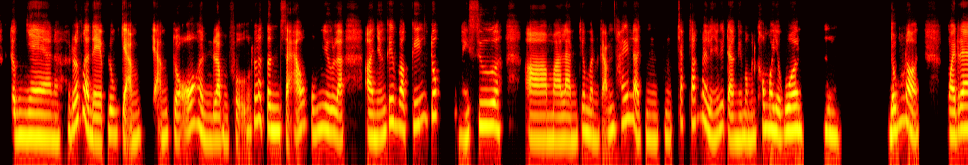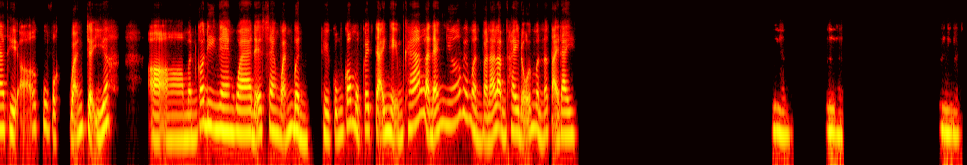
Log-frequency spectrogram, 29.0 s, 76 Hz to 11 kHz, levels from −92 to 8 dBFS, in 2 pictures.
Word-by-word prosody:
trần 185 Hz, 0 st, -1 dB
nhà 180 Hz, -1 st, +3 dB
nè, 165 Hz, -, -4 dB, 0.2 s
rất 265 Hz, +7 st, +1 dB
là -, -, +6 dB
đẹp 160 Hz, -5 st, +2 dB
luôn, 195 Hz, -1 st, -2 dB
chạm 170 Hz, -, +4 dB, 0.2 s
chạm 180 Hz, -, -2 dB
trổ 175 Hz, +5 st, +3 dB
hình 205 Hz, -11 st, -3 dB
rồng 165 Hz, 0 st, +1 dB
phượng, 210 Hz, -, -7 dB
rất 285 Hz, -, -1 dB
là 305 Hz, -, 0 dB
tinh 215 Hz, -2 st, +3 dB
xảo. 235 Hz, +3 st, 0 dB
Cũng 205 Hz, +2 st, -5 dB
như 220 Hz, -3 st, 0 dB
là, 170 Hz, -3 st, +1 dB, 0.3 s
ờ, 185 Hz, -, +3 dB
những 175 Hz, +2 st, -2 dB
cái 280 Hz, -, +1 dB
vân 245 Hz, -4 st, +2 dB
kiến 270 Hz, +6 st, -3 dB
trúc 335 Hz, +1 st, +2 dB, 0.3 s
ngày 180 Hz, 0 st, -5 dB
xưa, 250 Hz, +2 st, +1 dB, 0.3 s
ờ, 170 Hz, -1 st, +3 dB
mà 165 Hz, -1 st, 0 dB
làm 165 Hz, 0 st, -1 dB
cho 215 Hz, +4 st, -5 dB
mình 185 Hz, -3 st, -2 dB
cảm 210 Hz, -, -2 dB
thấy 290 Hz, +3 st, -1 dB
là, 315 Hz, -, +1 dB
ừm, 170 Hz, -2 st, -6 dB
ừm, 175 Hz, -2 st, -8 dB
chắc 270 Hz, -, -8 dB
chắn 265 Hz, -1 st, -1 dB
đây 295 Hz, -6 st, -1 dB
là 190 Hz, -, -1 dB
những 190 Hz, +5 st, -4 dB
cái 235 Hz, -, -4 dB
trải 165 Hz, -, +1 dB
nghiệm 170 Hz, +1 st, -3 dB
mà 175 Hz, -, -3 dB
mình 175 Hz, +1 st, -4 dB
không 230 Hz, +4 st, -2 dB
bao 225 Hz, -, +4 dB
giờ 205 Hz, -3 st, +2 dB
quên. 220 Hz, +1 st, +6 dB, 0.4 s
Ừm. 190 Hz, -2 st, -1 dB, 0.8 s
Đúng 215 Hz, +8 st, +2 dB
rồi. 245 Hz, -, +5 dB, 0.5 s
Ngoài 195 Hz, -2 st, +5 dB
ra 225 Hz, +2 st, +5 dB
thì 205 Hz, -4 st, +1 dB
ở 230 Hz, -, -5 dB
khu 245 Hz, -, -4 dB
vực 185 Hz, 0 st, -6 dB
Quảng 200 Hz, +7 st, +1 dB
Trị 185 Hz, -, +2 dB
á, 260 Hz, +4 st, +4 dB, 0.6 s
ờ, 170 Hz, 0 st, +4 dB, 0.2 s
mình 175 Hz, 0 st, -2 dB
có 255 Hz, +7 st, +2 dB
đi 255 Hz, -2 st, +1 dB
ngang 215 Hz, -2 st, +3 dB
qua 200 Hz, -1 st, +5 dB
để 200 Hz, +1 st, +2 dB
sang 210 Hz, -2 st, -1 dB
Quảng 220 Hz, +5 st, +1 dB
Bình, 195 Hz, -7 st, +2 dB, 0.2 s
thì 190 Hz, -4 st, -2 dB
cũng 185 Hz, +3 st, -5 dB
có 260 Hz, +3 st, +4 dB
một 210 Hz, -6 st, -2 dB
cái 220 Hz, +1 st, -1 dB
trải -, -, +3 dB
nghiệm 200 Hz, -3 st, 0 dB
khá 240 Hz, +8 st, +2 dB
là 375 Hz, +2 st, +4 dB
đáng 265 Hz, -, +2 dB
nhớ 260 Hz, +4 st, -5 dB
với 340 Hz, -3 st, -3 dB
mình 205 Hz, -, -1 dB
và 165 Hz, -, +1 dB
đã 165 Hz, -, +3 dB
làm 230 Hz, -6 st, +4 dB
thay 200 Hz, 0 st, 0 dB
đổi -, -, -1 dB
mình 220 Hz, -6 st, -2 dB
ở 190 Hz, -, -3 dB
tại -, -, +2 dB
đây. 190 Hz, 0 st, +1 dB, 2.9 s
Ừm. 200 Hz, -3 st, -2 dB, 0.5 s
Ừm. 200 Hz, -3 st, -1 dB, 1.5 s
Ừm. 200 Hz, -3 st, -2 dB
200 Hz, 205 wpm, -22 LUFS, 180-230 Hz, 2.9 s, là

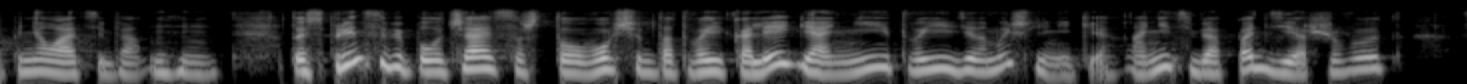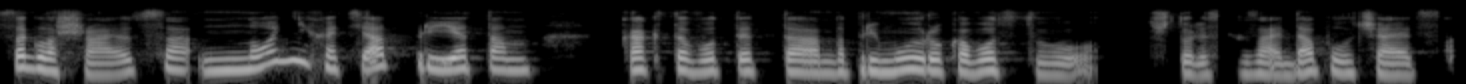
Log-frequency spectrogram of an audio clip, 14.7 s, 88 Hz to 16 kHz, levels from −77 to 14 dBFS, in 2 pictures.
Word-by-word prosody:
поняла 190 Hz, -2 st, +1 dB
тебя. 165 Hz, -1 st, -8 dB
Мгм. 180 Hz, -2 st, -7 dB, 0.3 s
То -, -, +4 dB
есть 195 Hz, -, +3 dB
в -, -, -18 dB
принципе 300 Hz, -1 st, +5 dB
получается, 200 Hz, +3 st, +4 dB
что 180 Hz, 0 st, 0 dB
в 170 Hz, -, -1 dB
общем-то 210 Hz, -4 st, +1 dB
твои 190 Hz, +3 st, +2 dB
коллеги 220 Hz, -, +5 dB
они 190 Hz, +9 st, +1 dB
твои 220 Hz, 0 st, 0 dB
единомышленники, 210 Hz, -, -2 dB
они 210 Hz, +10 st, 0 dB
тебя 185 Hz, -6 st, -2 dB
поддерживают, 220 Hz, +2 st, -1 dB, 0.3 s
соглашаются, 210 Hz, -2 st, -1 dB
но 215 Hz, +8 st, 0 dB
не 370 Hz, 0 st, +1 dB
хотят 270 Hz, +2 st, 0 dB
при 240 Hz, -6 st, -2 dB
этом 225 Hz, -2 st, 0 dB, 0.4 s
как-то 220 Hz, 0 st, 0 dB
вот 200 Hz, +1 st, -4 dB
это 195 Hz, -2 st, 0 dB
напрямую 195 Hz, +4 st, 0 dB
руководству 195 Hz, -5 st, -2 dB, 0.3 s
что 175 Hz, -, -5 dB
ли 160 Hz, -, -6 dB
сказать. 170 Hz, -2 st, -5 dB
Да, 180 Hz, +4 st, +1 dB
получается. 180 Hz, -5 st, -4 dB
200 Hz, 145 wpm, -24 LUFS, 180-225 Hz, 0.4 s, принципе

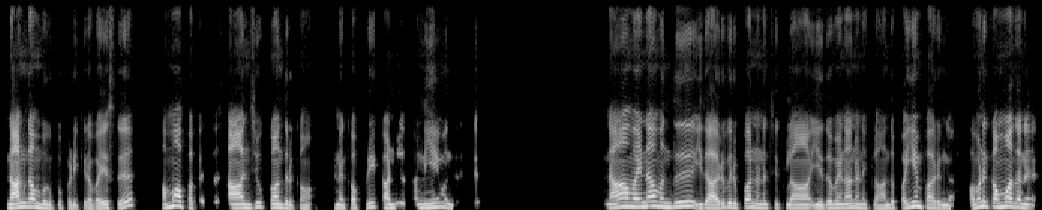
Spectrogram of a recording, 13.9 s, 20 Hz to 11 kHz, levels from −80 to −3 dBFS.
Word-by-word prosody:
4 215 Hz, +1 st, +5 dB
வகுப்பு 160 Hz, -2 st, -2 dB
படிக்கிற 150 Hz, -1 st, -5 dB
வயசு. 175 Hz, +3 st, 0 dB, 0.6 s
அம்மா 270 Hz, +7 st, +3 dB
பக்கத்தல 245 Hz, +7 st, -8 dB
சாஞ்சு 180 Hz, +2 st, +3 dB
உக்காந்துருக்கான். 170 Hz, -8 st, -1 dB, 0.3 s
எனக்கு 160 Hz, -1 st, -2 dB
அப்டியே 200 Hz, +9 st, -4 dB
கண்ல 295 Hz, -, +1 dB
தண்ணீயே 190 Hz, +4 st, +1 dB
வந்துருச்சு. 200 Hz, -, -8 dB, 1.8 s
நான் 230 Hz, +5 st, +5 dB
வேணா 235 Hz, +3 st, +3 dB
வந்து, 220 Hz, +2 st, 0 dB, 0.3 s
இத 175 Hz, -, -2 dB
அருவருப்பா 200 Hz, +2 st, 0 dB
நெனச்சுக்கலாம். 165 Hz, -2 st, -1 dB, 0.2 s
எத 175 Hz, +3 st, -1 dB
வேணா 185 Hz, +1 st, +2 dB
நெனைக்கலாம். 160 Hz, -4 st, -4 dB
அந்த 165 Hz, -, -1 dB
பையன் 230 Hz, +5 st, 0 dB
பாருங்க 165 Hz, -4 st, 0 dB, 0.3 s
அவனுக்கு 230 Hz, 0 st, +1 dB
அம்மா 240 Hz, +2 st, +4 dB
தானே! 175 Hz, -5 st, +1 dB
180 Hz, 120 wpm, -20 LUFS, 165-215 Hz, 1.8 s, 4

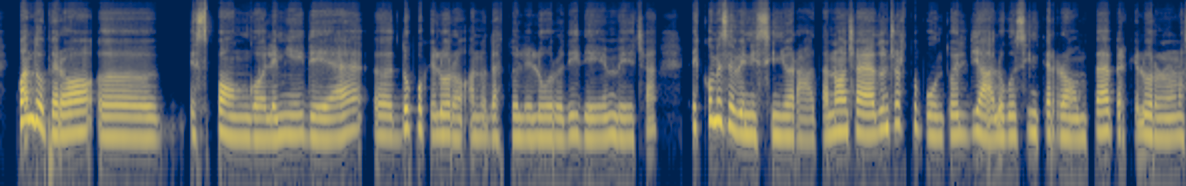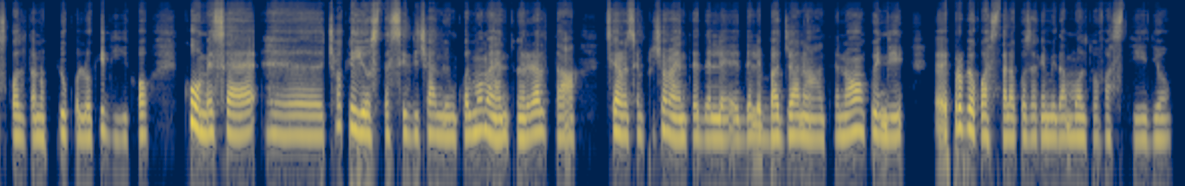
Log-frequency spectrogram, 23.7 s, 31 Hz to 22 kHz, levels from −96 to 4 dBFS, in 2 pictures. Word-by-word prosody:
Quando 310 Hz, -3 st, +8 dB
però, 200 Hz, +2 st, +5 dB
uhm, 180 Hz, -1 st, +1 dB, 0.3 s
espongo 180 Hz, -4 st, +1 dB
le 170 Hz, 0 st, +1 dB
mie 190 Hz, 0 st, -1 dB
idee, 180 Hz, +3 st, -1 dB
uhm, 190 Hz, -1 st, -1 dB
dopo 240 Hz, +7 st, +1 dB
che 190 Hz, -, -8 dB
loro 190 Hz, -3 st, 0 dB
hanno 180 Hz, 0 st, -6 dB
detto 180 Hz, 0 st, -7 dB
le 175 Hz, 0 st, -2 dB
loro 175 Hz, -1 st, -1 dB
di 185 Hz, +3 st, -4 dB
idee 175 Hz, -2 st, -3 dB
invece, 175 Hz, -, -4 dB, 0.3 s
è 255 Hz, -, -4 dB
come 315 Hz, +4 st, +6 dB
se 265 Hz, -2 st, +4 dB
venisse 195 Hz, -3 st, +1 dB
ignorata 180 Hz, -3 st, -3 dB
no, 215 Hz, +2 st, +4 dB
cioè 215 Hz, -, -1 dB
ad 195 Hz, +3 st, +2 dB
un 245 Hz, -, +3 dB
certo 280 Hz, -1 st, -4 dB
punto 190 Hz, -3 st, -4 dB
il 195 Hz, 0 st, -2 dB
dialogo 185 Hz, -3 st, +1 dB
si 190 Hz, +3 st, -3 dB
interrompe, 195 Hz, +1 st, 0 dB
perché 200 Hz, -3 st, -8 dB
loro 190 Hz, -2 st, +1 dB
non 175 Hz, +1 st, -2 dB
ascoltano 180 Hz, -1 st, -3 dB
più 200 Hz, -, -2 dB
quello 175 Hz, -, -3 dB
che 225 Hz, +6 st, -6 dB
dico, 180 Hz, +1 st, -5 dB, 0.3 s
come 230 Hz, -9 st, +6 dB
se, 205 Hz, 0 st, +2 dB
ehm, 190 Hz, -2 st, -4 dB
ciò 265 Hz, -, -6 dB
che 255 Hz, -1 st, 0 dB
io 210 Hz, -3 st, +5 dB
stessi 195 Hz, +1 st, -1 dB
dicendo 190 Hz, 0 st, -3 dB
in 180 Hz, -, -2 dB
quel 190 Hz, +2 st, -3 dB
momento, 190 Hz, -5 st, +1 dB
in 175 Hz, -, +3 dB
realtà, 205 Hz, -2 st, 0 dB, 0.3 s
siano 210 Hz, -3 st, +3 dB
semplicemente 185 Hz, -1 st, -2 dB
delle 170 Hz, -1 st, -2 dB
delle 185 Hz, -, -2 dB
baggianate 180 Hz, 0 st, -1 dB
no, 210 Hz, +4 st, +2 dB
quindi 190 Hz, -4 st, -1 dB, 0.3 s
è -, -, -1 dB
proprio 245 Hz, -2 st, +4 dB
questa 185 Hz, -2 st, -2 dB
la 180 Hz, -, -1 dB
cosa 180 Hz, +1 st, -6 dB
che 180 Hz, 0 st, -4 dB
mi 180 Hz, -, -1 dB
dà 180 Hz, 0 st, -4 dB
molto 180 Hz, -1 st, -3 dB
fastidio. 170 Hz, -1 st, -8 dB
185 Hz, 180 wpm, -22 LUFS, 175-200 Hz, 0.3 s, Quando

